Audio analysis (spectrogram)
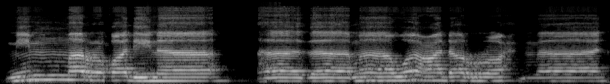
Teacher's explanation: Itu dia satu nafas tapi berhenti dua harakat. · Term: saktah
